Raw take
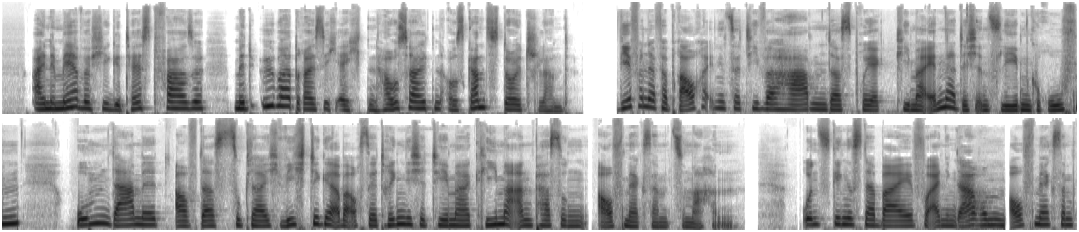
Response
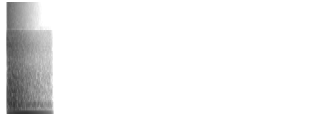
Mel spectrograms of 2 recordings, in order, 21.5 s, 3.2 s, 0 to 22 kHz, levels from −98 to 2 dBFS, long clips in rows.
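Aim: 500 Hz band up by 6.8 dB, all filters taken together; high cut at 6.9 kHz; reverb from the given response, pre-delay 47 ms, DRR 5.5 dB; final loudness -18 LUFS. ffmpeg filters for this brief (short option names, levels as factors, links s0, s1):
-filter_complex "[0:a]lowpass=6900,equalizer=f=500:t=o:g=8.5,asplit=2[s0][s1];[1:a]atrim=start_sample=2205,adelay=47[s2];[s1][s2]afir=irnorm=-1:irlink=0,volume=0.0251[s3];[s0][s3]amix=inputs=2:normalize=0,volume=0.447"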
